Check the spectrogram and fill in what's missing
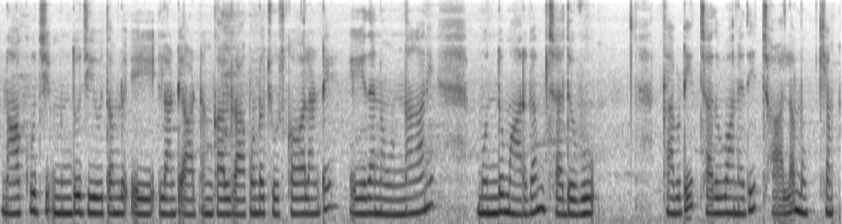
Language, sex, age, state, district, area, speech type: Telugu, female, 18-30, Telangana, Suryapet, urban, spontaneous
